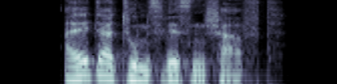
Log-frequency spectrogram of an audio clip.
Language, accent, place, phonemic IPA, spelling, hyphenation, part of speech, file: German, Germany, Berlin, /ˈaltɐtuːmsˌvɪsn̩ʃaft/, Altertumswissenschaft, Al‧ter‧tums‧wis‧sen‧schaft, noun, De-Altertumswissenschaft.ogg
- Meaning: classical studies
